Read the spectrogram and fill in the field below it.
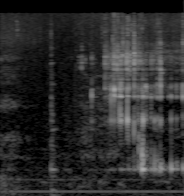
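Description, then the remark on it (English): Beer from a freshly opened can pours into a glass, a faint clink first, then about a second of bubbly, splashing liquid that grows busier as the glass fills. No one speaks. “Pouring it into the same glass I used on the last episode of the Beer Review Journal”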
